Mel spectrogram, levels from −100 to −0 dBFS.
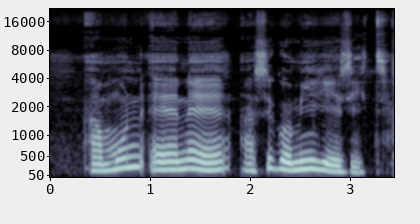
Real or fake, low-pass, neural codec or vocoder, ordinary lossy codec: real; none; none; none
